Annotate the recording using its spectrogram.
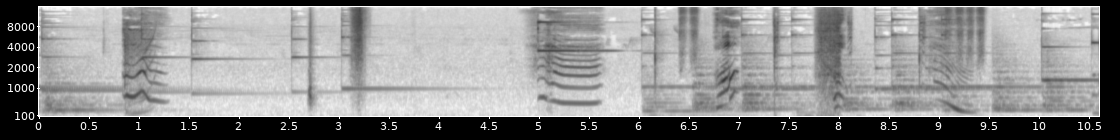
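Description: Cartoon background music with chime-like bell notes and gliding comic sound effects. The music thins out partway through, and a short, wordless character vocalization comes about five seconds in, before the music returns fuller.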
